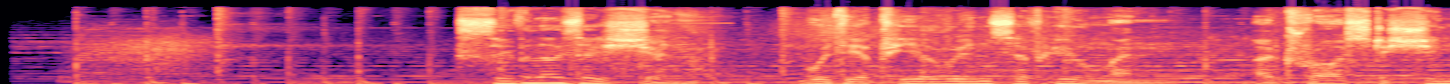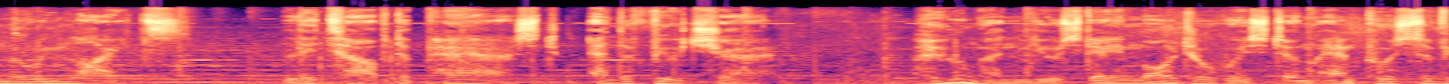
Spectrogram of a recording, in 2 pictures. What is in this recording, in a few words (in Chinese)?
英男, 产品片头, 科技神秘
